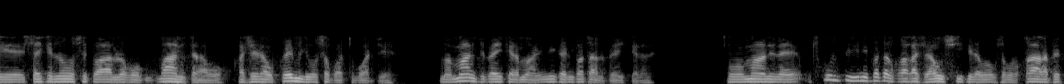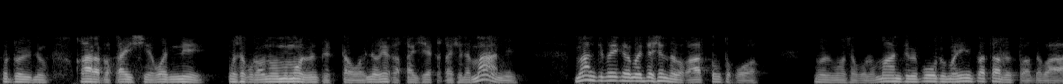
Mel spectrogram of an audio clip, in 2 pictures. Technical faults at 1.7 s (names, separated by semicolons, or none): G.723.1 codec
